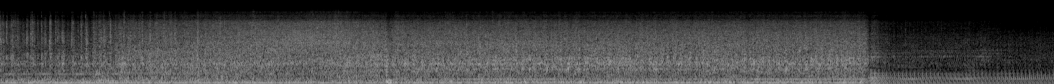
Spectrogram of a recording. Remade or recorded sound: recorded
